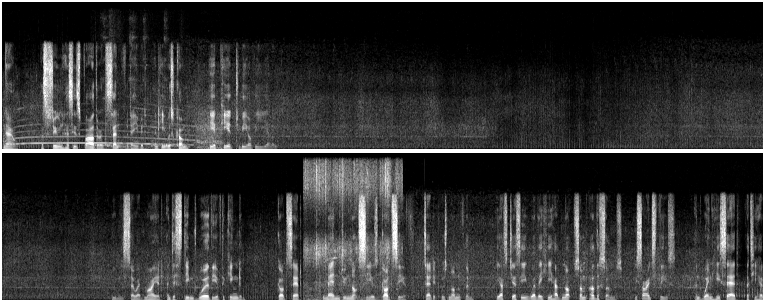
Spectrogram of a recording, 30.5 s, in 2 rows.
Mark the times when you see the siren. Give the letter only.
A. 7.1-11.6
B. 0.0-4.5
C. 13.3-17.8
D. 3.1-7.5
B.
